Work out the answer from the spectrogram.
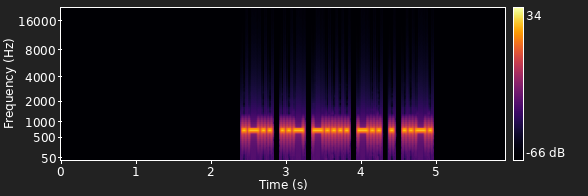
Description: Morse code, heard as a keyed tone, about 28 wpm, 700 Hz. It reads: LU6DEF
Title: DXCC-100 Call Signs - 6 Characters - Repeated 2x - 28wpm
